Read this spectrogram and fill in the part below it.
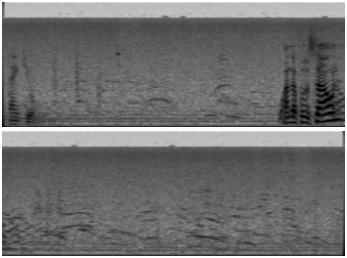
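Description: A man speaks loudly into a microphone over loudspeakers in an echoing hall.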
